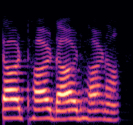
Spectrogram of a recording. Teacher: जीभ जो है वो हमारा उल्टा हो रहा है। तभी हम बोल पा रहे हैं। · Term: मूर्धन्य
